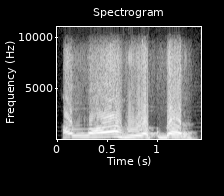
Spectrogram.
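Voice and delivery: slow takbir rising; prayer cadence; takbir recited. Shown as a demonstration. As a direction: draw out the takbir. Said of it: "फिर दूसरा करेंगे".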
